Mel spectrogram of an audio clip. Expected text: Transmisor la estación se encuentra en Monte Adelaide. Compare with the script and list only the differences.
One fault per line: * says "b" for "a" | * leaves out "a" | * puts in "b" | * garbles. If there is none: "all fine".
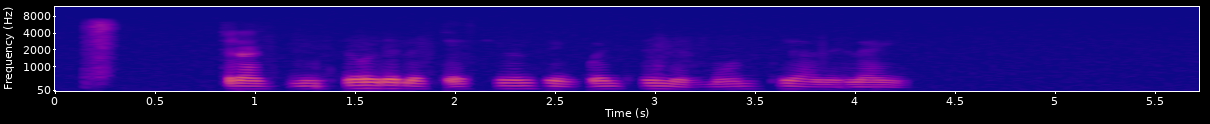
* puts in "de"
* puts in "el"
